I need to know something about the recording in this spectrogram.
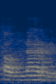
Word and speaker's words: Unarre: Vale, y lo que encontré, pues también se encuentra al inicio, en el centro, al inicio de Unarre, que allá se pronuncia Aunarre, porque se hace la diftongación.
